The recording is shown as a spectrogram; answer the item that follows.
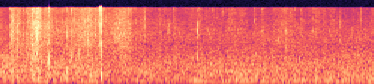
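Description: A few sharp crackles and rustles of dry leaves and twigs underfoot on the forest floor, bunched in the first second, the loudest snap about two-thirds of a second in, over a faint steady hiss.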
